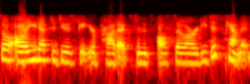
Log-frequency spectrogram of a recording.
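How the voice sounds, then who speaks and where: Light background noise sits behind a woman whose intonation stays fairly even. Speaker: network marketing seller. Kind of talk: casual vlog chat. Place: home room. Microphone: webcam.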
